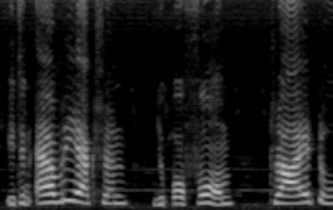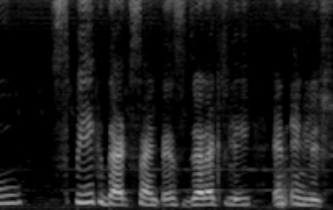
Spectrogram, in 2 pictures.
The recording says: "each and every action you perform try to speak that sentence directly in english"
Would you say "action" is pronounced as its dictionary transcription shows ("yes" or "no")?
yes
